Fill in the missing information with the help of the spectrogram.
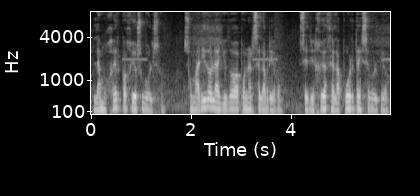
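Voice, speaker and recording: A man narrates a radio drama in scripted literary prose. His voice is medium in pitch, with faint ambient noise behind it. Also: steady tone, brisk, a little mellow.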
